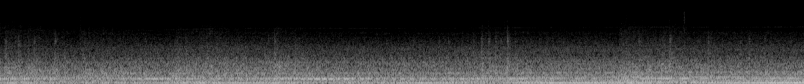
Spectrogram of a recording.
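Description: Bus tyres rumble over cobblestones.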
